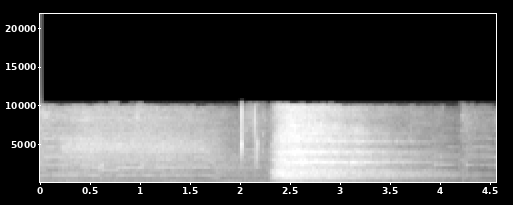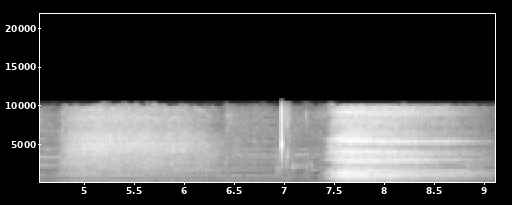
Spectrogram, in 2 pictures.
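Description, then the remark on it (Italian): A woman stops talking, closes her eyes and takes slow, deep breaths: two loud, drawn-out inhales several seconds apart, with a softer breath between them and no talking. “… smette di parlare, respira, chiude gli occhi.”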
